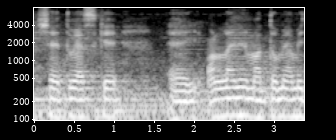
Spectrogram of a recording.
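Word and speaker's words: ث: সা হচ্ছে যে জিহ্বা, এখানে যে এই যে জিহ্বা আছে, আপনার দাঁতের আগা আর জিহ্বার আগার সঙ্গে লাগাবেন, তাহলে একটা নরম উচ্চারণ ভাব আসবে, সা সা।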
